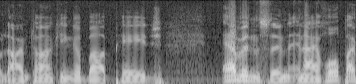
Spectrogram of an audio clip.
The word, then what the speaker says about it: Eavenson: Thank you so much, and you did a great job pronouncing Eavenson.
